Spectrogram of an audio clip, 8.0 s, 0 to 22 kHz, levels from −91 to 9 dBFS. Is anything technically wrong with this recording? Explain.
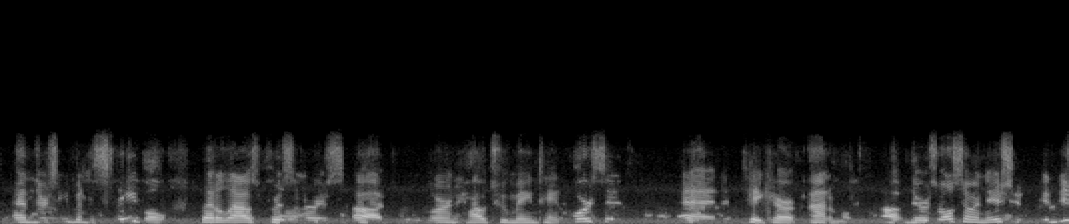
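Yes. Two linked echo-control faults run through most of the clip.

Speech suppressed in double talk, 0.0 to 3.53 s and 4.18 s to the end: the speech dips repeatedly, by about 15 dB at its deepest, for roughly two seconds in total in the first stretch. It thins and drops out in pieces. The likely cause is an echo canceller that could not tell the near talker apart from loudspeaker echo while both sides spoke, so it turned everything down.

The other side's voice is leaking through at 0.22 to 3.46 s, 4.23 to 5.7 s and 6.37 s to the end. A second, fainter voice sits under the main one, around 15 dB below it at first and about 20 dB below it later. That is likely the far end's loudspeaker playback reaching the microphone and only partly cancelled, the same double-talk situation that triggers the suppression. The whole recording is band-limited at 8 kHz, which fits a call path using Opus.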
